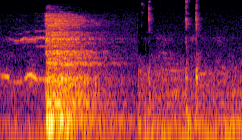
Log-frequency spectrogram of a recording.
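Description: Cartoon sound effects: a short wavering tone, then a loud, sudden sound about half a second in that fades away, and a few sharp clicks near the end.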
